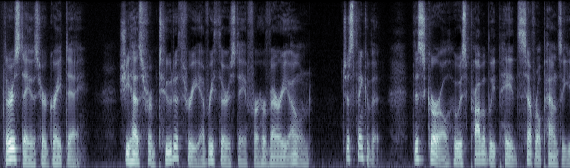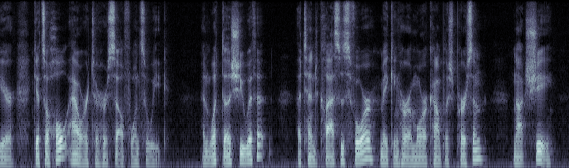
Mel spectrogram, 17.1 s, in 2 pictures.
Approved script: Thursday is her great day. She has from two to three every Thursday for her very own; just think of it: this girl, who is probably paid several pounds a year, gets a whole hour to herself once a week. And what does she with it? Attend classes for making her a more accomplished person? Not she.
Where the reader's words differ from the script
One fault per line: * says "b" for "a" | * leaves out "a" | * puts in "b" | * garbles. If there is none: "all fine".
all fine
